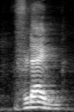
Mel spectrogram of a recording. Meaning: a scalpel (sharp small knife with single 3-5 cm long cutting surface as used for surgery)
- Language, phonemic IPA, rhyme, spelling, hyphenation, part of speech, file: Dutch, /vlɛi̯m/, -ɛi̯m, vlijm, vlijm, noun, Nl-vlijm.ogg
